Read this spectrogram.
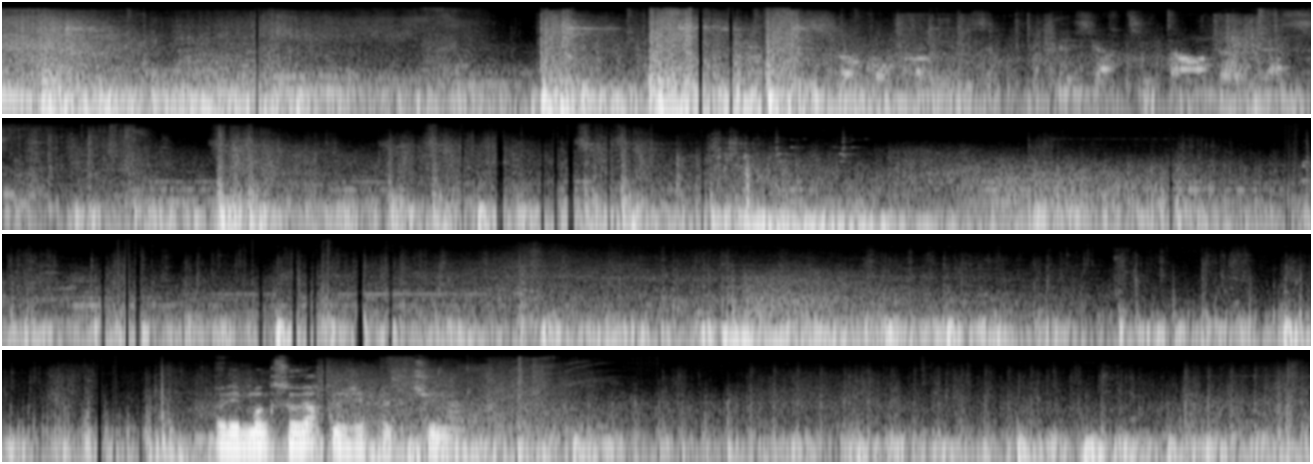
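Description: Guns fire in rapid bursts in a video game.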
